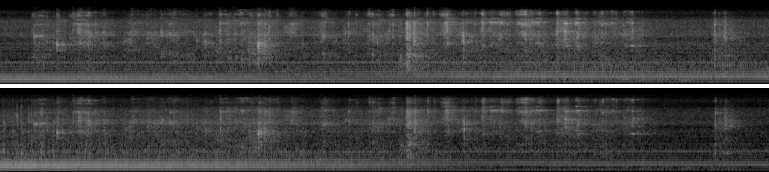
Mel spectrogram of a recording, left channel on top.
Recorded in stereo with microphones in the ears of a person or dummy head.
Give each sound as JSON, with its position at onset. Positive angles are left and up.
{"t": 0.3, "sound": "keys jangling", "side_deg": 25, "distance_m": 5.0}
